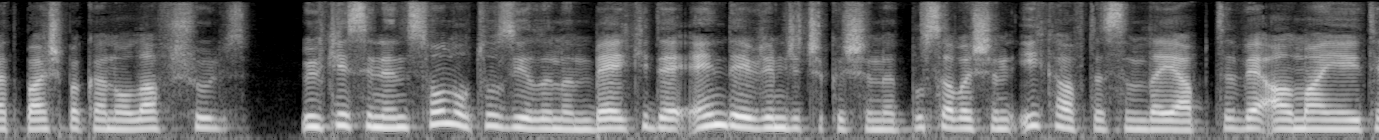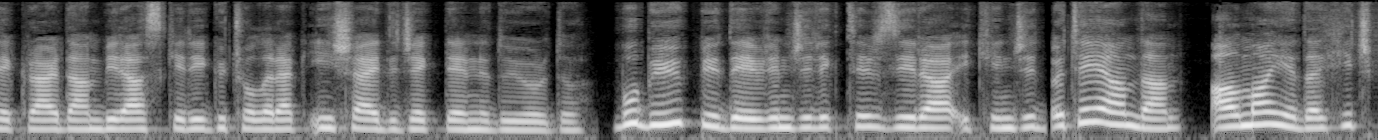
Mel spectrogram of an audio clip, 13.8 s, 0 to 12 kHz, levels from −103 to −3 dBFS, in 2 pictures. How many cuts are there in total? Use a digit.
1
